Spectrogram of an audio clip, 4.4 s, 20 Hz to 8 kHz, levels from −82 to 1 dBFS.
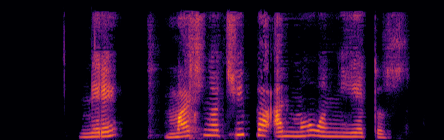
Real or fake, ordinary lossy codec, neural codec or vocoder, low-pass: fake; AAC, 32 kbps; codec, 44.1 kHz, 2.6 kbps, SNAC; 7.2 kHz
